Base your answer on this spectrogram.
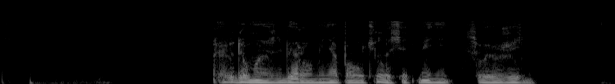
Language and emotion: Russian, neutral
